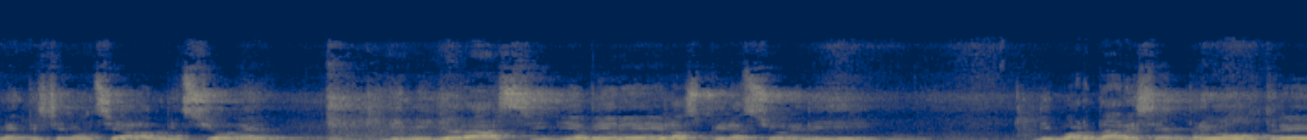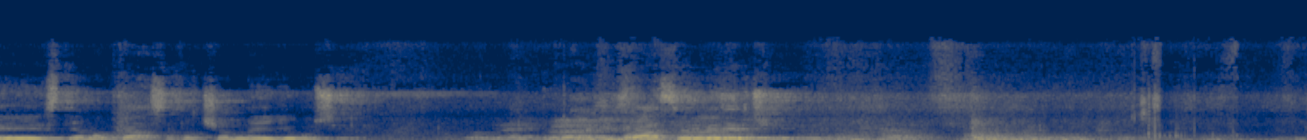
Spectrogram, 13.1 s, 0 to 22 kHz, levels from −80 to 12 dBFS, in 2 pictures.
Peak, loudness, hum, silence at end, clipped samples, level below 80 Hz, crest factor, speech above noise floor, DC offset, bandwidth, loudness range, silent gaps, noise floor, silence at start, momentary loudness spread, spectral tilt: -10 dBFS; -26 LUFS; none; 0 s; under 0.1%; -58 dBFS; 18 dB; 23 dB; under 0.1%; 16 kHz; 2 LU; none; -49 dBFS; 0 s; 17 LU; -5 dB/octave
